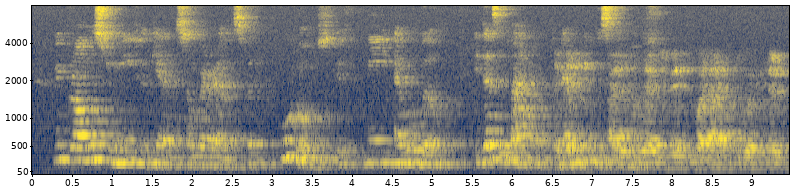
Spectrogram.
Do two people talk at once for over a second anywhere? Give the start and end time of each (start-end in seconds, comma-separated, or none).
6.5-7.8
